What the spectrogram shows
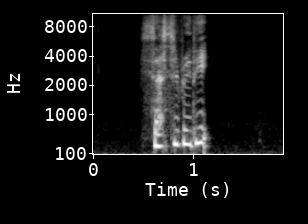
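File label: "hisashiburi", gentle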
